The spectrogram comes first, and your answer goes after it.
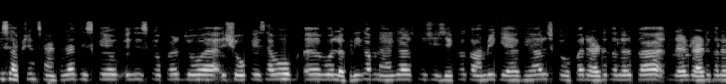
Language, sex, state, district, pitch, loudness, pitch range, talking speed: Hindi, female, Delhi, New Delhi, 225 Hz, -20 LUFS, 210-235 Hz, 220 wpm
